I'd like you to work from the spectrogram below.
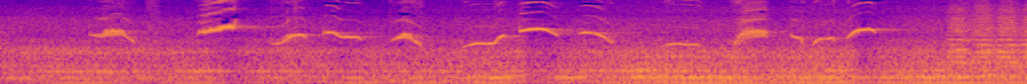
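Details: Tame Chinese hwamei sings a sequence of clear whistled slurs, rising and falling loops in quick succession, over a steady low mechanical hum, with a brief rattling noise at the end.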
